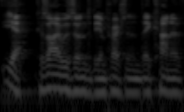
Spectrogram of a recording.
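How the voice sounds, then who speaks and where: A man with a notably deep, low voice co-hosting a relaxed podcast. He talks in a meandering, hesitant way, restarting his sentences often. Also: rapid-fire. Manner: rambling, hesitant, with many restarts. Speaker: podcast co-host. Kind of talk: casual chat.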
